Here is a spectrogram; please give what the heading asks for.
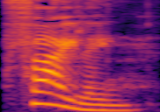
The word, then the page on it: filing: British English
